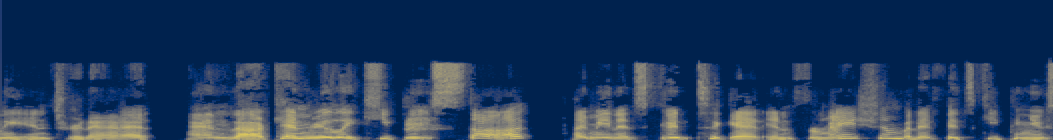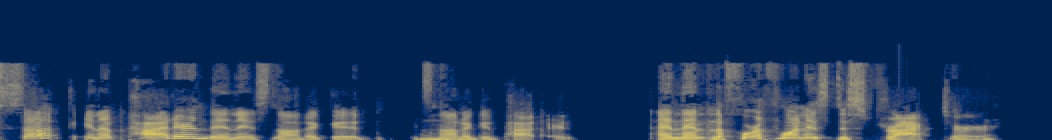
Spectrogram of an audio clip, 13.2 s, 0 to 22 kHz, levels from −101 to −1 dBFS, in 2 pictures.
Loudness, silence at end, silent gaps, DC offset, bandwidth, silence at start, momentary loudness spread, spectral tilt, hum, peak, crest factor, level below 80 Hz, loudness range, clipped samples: -21 LUFS; 0.35 s; 0.97-1.11 s, 3.33-3.51 s, 9.03-9.10 s, 10.19-10.62 s; under 0.1%; 12.5 kHz; 0 s; 12 LU; -4.5 dB/octave; none; -2 dBFS; 20 dB; -72 dBFS; 4 LU; under 0.1%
